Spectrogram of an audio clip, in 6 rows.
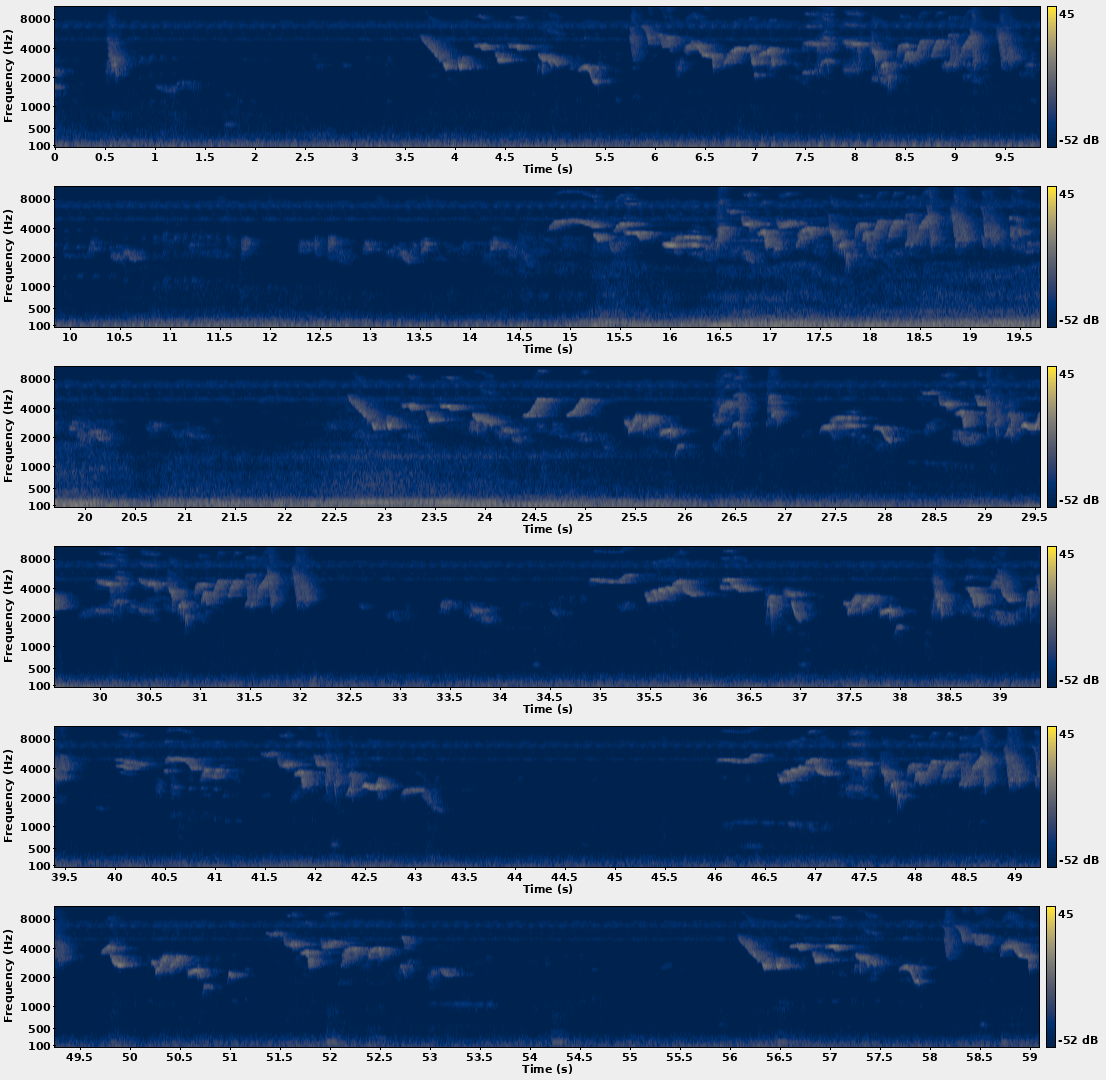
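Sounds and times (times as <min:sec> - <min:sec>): steady high-pitched hiss: 0:00.0 - 0:59.0
bird singing whistled phrases: 0:49.8 - 0:53.4.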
